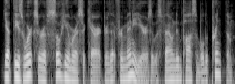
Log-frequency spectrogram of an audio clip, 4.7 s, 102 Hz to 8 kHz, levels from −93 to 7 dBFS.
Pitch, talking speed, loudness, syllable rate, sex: 115 Hz, 255 wpm, -19 LUFS, 6.6 syllables/s, male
